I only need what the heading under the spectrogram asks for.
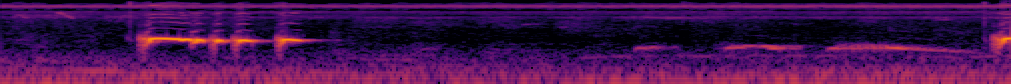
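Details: Local zebra dove song meant to lure other zebra doves into singing: one quick phrase of four stuttering coo notes, followed by soft drawn-out lower whistles, then the start of another phrase, over a faint constant high hum.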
